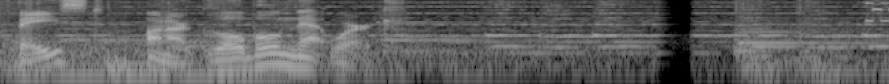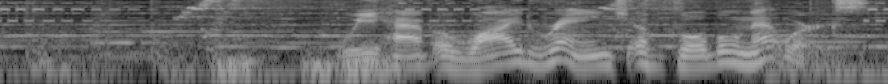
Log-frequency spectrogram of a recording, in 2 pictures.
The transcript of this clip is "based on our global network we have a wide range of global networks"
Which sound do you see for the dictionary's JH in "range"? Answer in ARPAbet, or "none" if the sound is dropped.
JH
